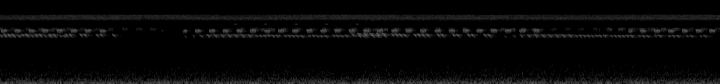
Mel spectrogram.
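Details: Insects singing in autumn by ripened rice paddies, ZOOM H1essential recording: quick pulsing trills pause briefly near two seconds, then resume in layered high bands over a sustained piercing drone.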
